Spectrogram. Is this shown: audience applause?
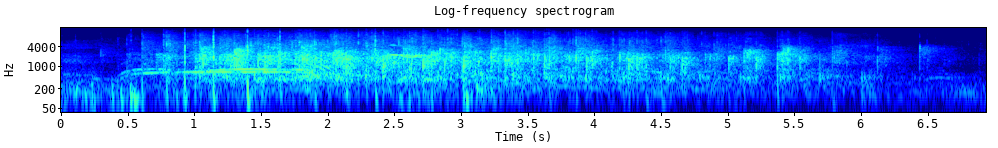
yes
